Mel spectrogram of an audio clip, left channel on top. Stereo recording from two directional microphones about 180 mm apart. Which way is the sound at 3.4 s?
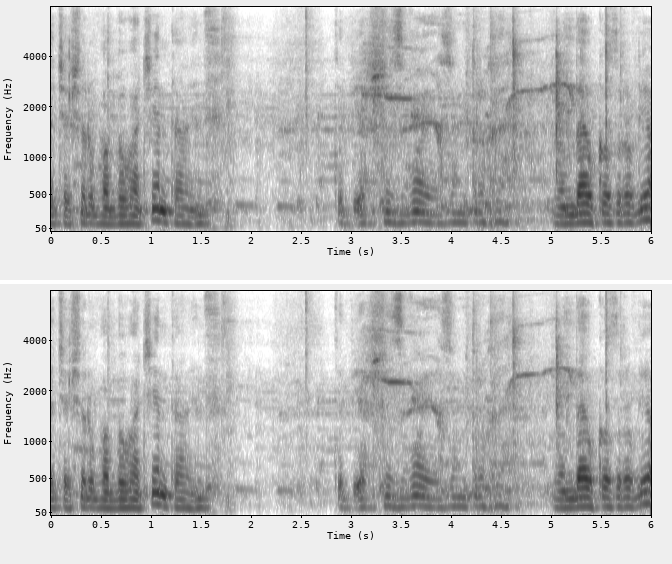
45° right (ahead or behind).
